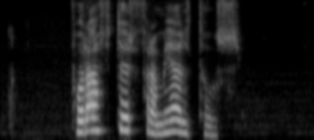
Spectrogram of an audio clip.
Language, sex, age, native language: Icelandic, female, 50-59, Icelandic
